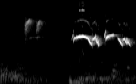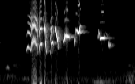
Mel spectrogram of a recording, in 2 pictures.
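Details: Oriental magpie-robin song used as a lure to provoke other magpie-robins into singing: loud, varied whistled phrases, some sliding and warbling, with a dense burst of sharp chattering notes after a short pause, then a final clear whistle.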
